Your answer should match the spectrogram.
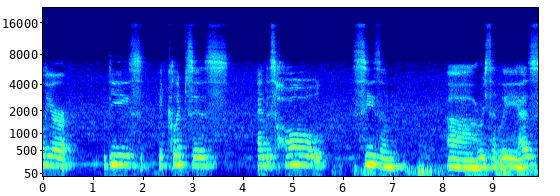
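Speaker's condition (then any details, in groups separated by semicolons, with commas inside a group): No condition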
